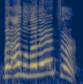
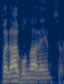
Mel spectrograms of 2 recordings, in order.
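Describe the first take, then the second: First: Booming verse. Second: Quiet reading. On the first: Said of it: "Notice verse twenty-eight". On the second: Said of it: "Look at verse twenty-eight". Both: Shown as a demonstration.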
